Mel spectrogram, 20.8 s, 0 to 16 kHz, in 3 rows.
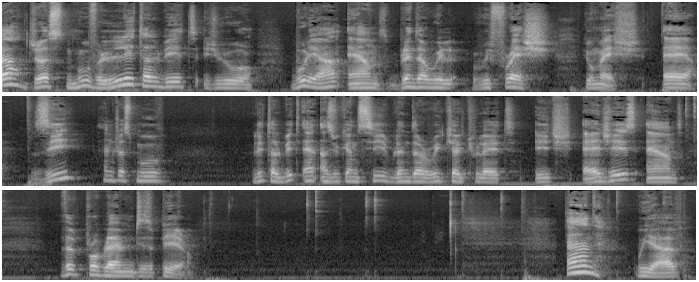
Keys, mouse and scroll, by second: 6.6 r, 7.2 z, 13.8 click, 17.0 click, 17.5 right click, 18.5 middle click, 19.5-20.0 scroll down 2, 20.0 middle click.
